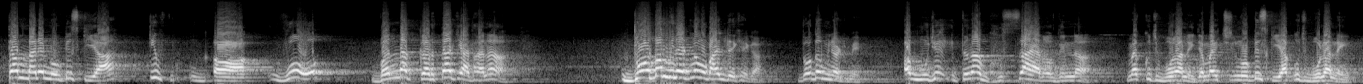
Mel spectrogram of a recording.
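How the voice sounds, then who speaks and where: A young man, a coaching teacher telling a story in a blunt, animated way with lots of repetition. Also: high voice, normal speed. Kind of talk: storytelling motivational talk. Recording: long hall reverb.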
